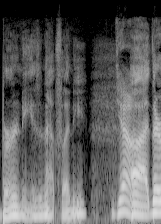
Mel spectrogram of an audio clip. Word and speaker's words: Boerne: I grew up in the then rural Texas farming town called Bernie, but it's spelled Boerne, but pronounced Bernie.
